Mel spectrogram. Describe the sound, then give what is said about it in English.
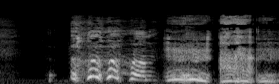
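Exaggerated, voiced throat clearing follows a faint short catch. Several rough, growling bursts come in a bumpy row, then two longer, louder rasping stretches end it. No speech is heard. “Let's give this the clear throat that it is due.”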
